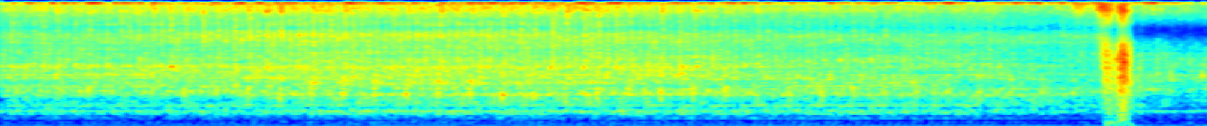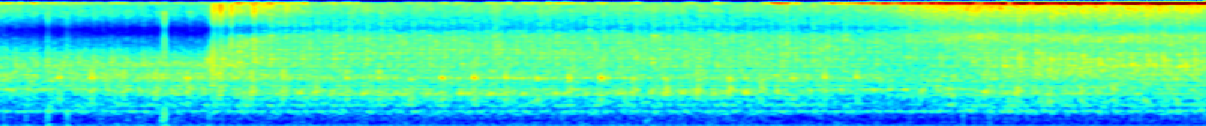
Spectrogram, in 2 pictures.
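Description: Idling engine with a tapping knock about three times a second, a bit uneven over the running noise; there is a knock at idle.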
